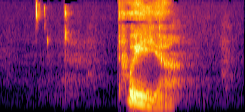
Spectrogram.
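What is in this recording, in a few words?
"puia", Māori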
